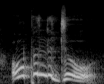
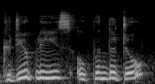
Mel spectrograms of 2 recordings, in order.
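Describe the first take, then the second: First: High start on "Open", falling to "door"; command. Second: Higher-pitched question, rising on "door"; request. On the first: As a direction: give it as an order, pitch dropping. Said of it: "is a command". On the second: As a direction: ask it as a request, lifting "door". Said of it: "It is put forth as a request". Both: Shown as a demonstration.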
